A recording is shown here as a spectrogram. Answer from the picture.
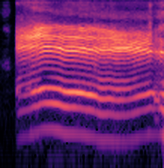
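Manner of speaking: imitated nerdy voice. Retelling a film scene where a potion wears off: imitating a nerdy voice. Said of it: "all of his really nerdy voice comes out".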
